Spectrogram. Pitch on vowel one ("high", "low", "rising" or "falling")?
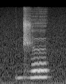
high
